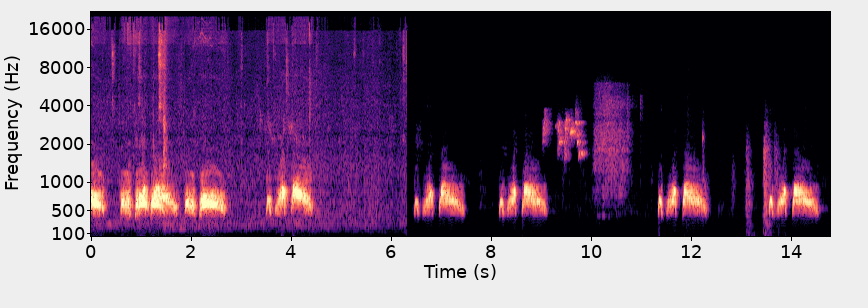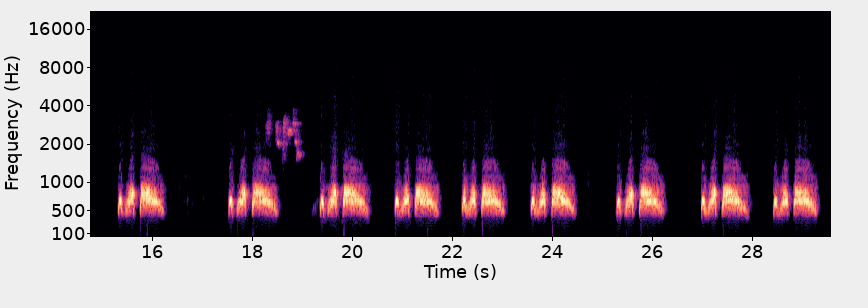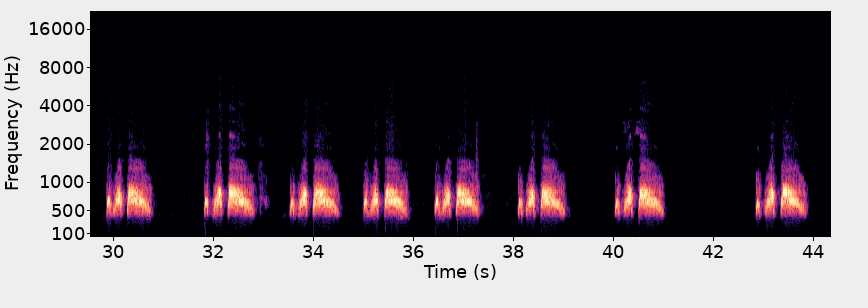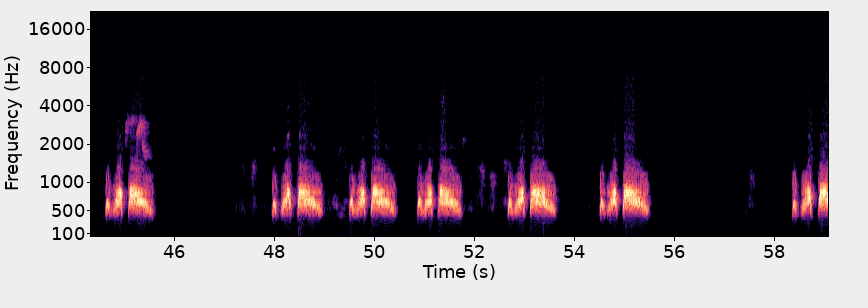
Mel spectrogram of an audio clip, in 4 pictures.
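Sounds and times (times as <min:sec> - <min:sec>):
dove cooing: 0:00.0 - 0:07.6, 0:08.2 - 0:09.9, 0:11.3 - 0:12.4, 0:13.4 - 0:14.7, 0:15.3 - 0:16.4, 0:17.5 - 0:24.6, 0:25.3 - 0:26.4, 0:27.0 - 0:30.9, 0:31.8 - 0:37.4, 0:38.1 - 0:39.2, 0:40.0 - 0:41.1, 0:42.8 - 0:44.0, 0:44.6 - 0:45.6, 0:48.0 - 0:51.8, 0:52.6 - 0:53.7, 0:54.5 - 0:55.6, 0:58.4 - 0:59.0.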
